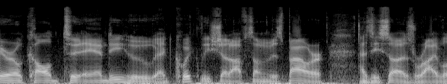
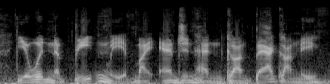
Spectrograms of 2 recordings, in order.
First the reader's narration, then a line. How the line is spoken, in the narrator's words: grumbled Andy, chagrin showing on his face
